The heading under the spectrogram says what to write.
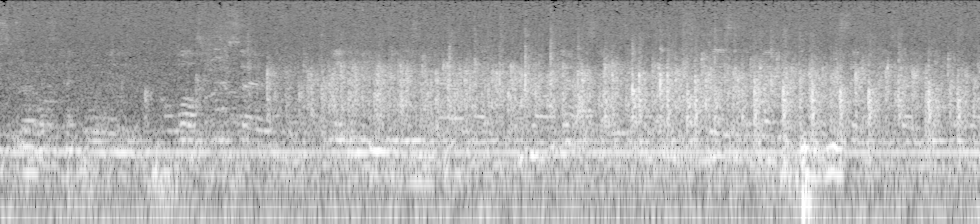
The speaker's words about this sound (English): So the question, I lost a bit of it due to the clapping, but it was about how do we have a nuanced conversation about CCS?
